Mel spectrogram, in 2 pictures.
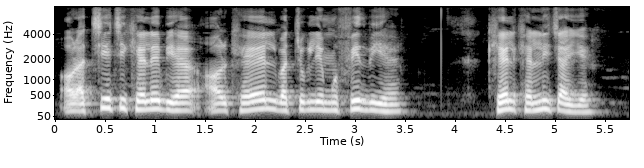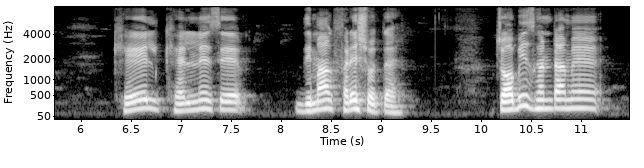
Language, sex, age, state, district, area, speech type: Urdu, male, 30-45, Bihar, Khagaria, rural, spontaneous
